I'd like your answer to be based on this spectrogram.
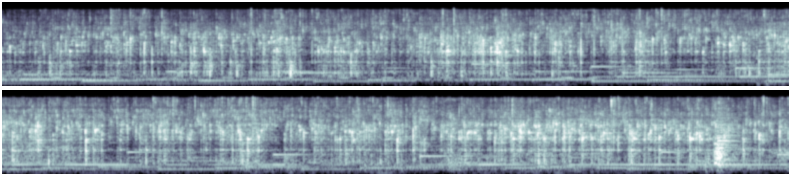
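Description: Whole spices, including cinnamon, cardamom, star anise, cloves and bay leaves, fry in hot oil for tomato rice, giving a steady close sizzle with occasional stirring scrapes and no talk.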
